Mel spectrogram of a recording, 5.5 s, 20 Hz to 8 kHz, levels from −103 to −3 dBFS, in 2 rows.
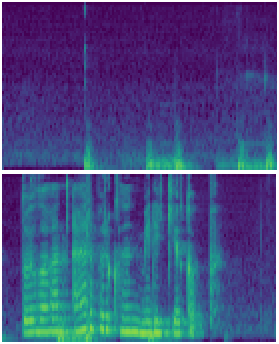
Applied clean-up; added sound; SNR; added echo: none; Bass guitar; 7 dB; none.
